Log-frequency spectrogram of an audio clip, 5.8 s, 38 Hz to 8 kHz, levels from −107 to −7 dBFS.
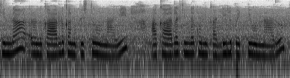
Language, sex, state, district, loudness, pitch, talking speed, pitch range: Telugu, female, Telangana, Mahabubabad, -15 LUFS, 200 Hz, 115 wpm, 190-210 Hz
